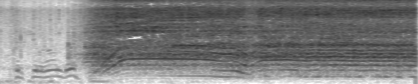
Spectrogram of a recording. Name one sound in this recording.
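A chainsaw starts up and whines steadily.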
